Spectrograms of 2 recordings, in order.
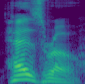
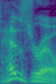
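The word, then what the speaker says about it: hezrou: out loud oh wait there's a pronunciation here on d d beyond hezro it's hezro i was correct kind of spiky froggy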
